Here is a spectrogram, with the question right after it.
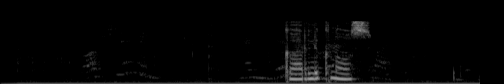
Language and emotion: Russian, neutral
